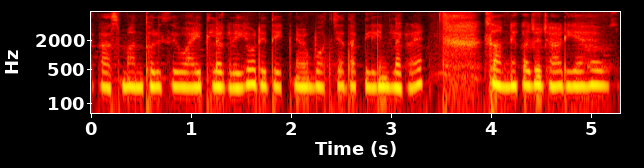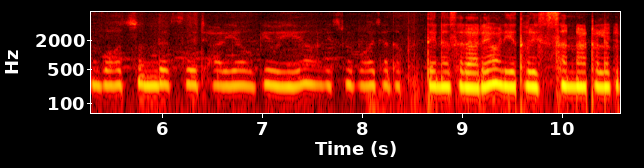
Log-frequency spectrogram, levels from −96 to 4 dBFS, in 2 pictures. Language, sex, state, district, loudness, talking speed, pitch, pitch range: Hindi, female, Chhattisgarh, Bastar, -31 LUFS, 255 wpm, 235 Hz, 225-240 Hz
